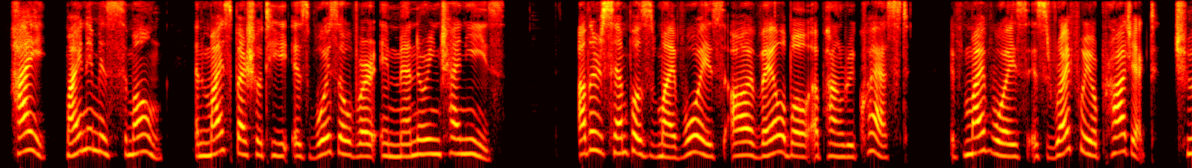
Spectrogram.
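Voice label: Chinese, English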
